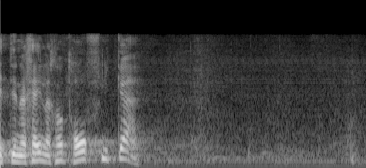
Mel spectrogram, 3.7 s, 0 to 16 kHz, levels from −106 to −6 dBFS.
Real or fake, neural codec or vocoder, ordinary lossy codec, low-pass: real; none; none; 7.2 kHz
